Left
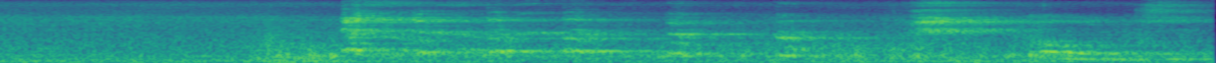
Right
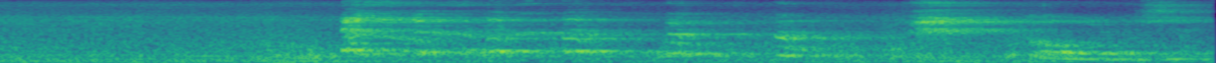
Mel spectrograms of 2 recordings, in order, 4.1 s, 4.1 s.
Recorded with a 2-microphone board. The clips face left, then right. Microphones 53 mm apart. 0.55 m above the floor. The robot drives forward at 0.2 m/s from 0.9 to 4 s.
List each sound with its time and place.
1.1 s a giggle: 20° right (ahead or behind), 1.6 m; by 4.0 s 15° right (ahead or behind), 2 m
